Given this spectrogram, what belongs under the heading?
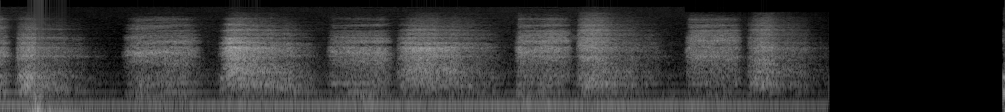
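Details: Fast, deep, heavy breaths in a steady rhythm, Kussmaul breathing as in diabetic ketoacidosis, the patient breathing rapidly and deeply.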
